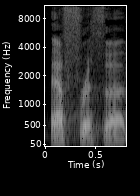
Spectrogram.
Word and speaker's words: Ephrathah: Quoting directly from the Lord here, he says, But you, O Bethlehem Ephrathah, which is the worst word to pronounce out loud together. Should we all do it together? Ephrathah. There it is. So many THs.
